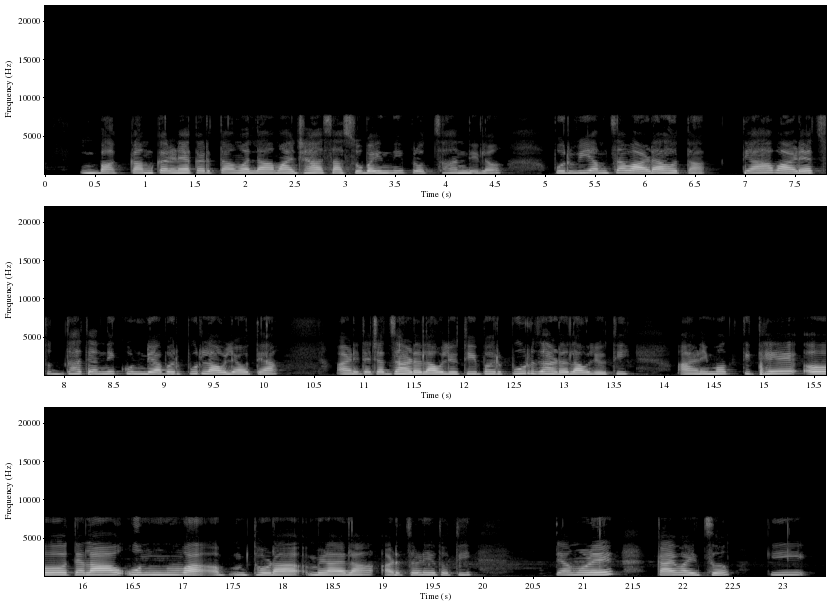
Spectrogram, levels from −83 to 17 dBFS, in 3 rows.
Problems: background sounds at intervals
